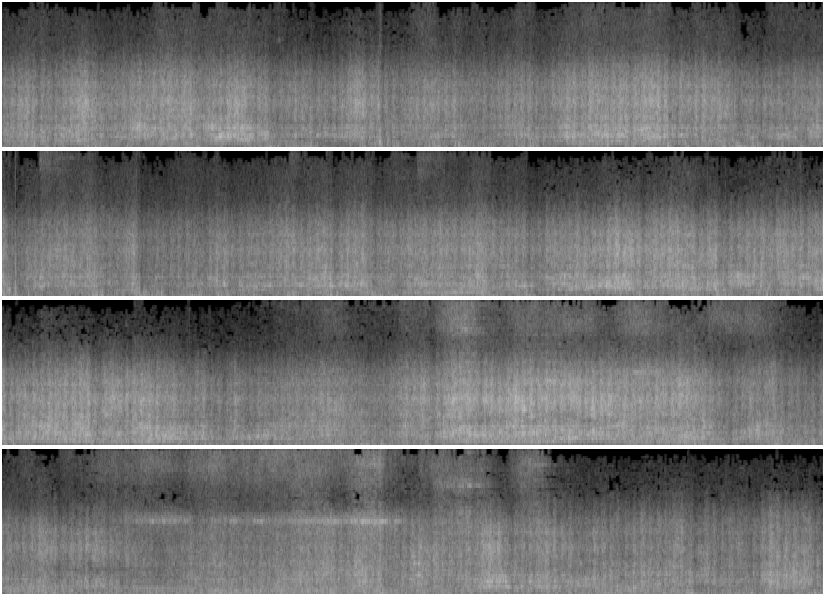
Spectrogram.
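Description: Steady, loud running noise of a steam-hauled passenger train at speed, heard from an open window of one of its cars: the wheels rumble and clatter on the rails throughout.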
